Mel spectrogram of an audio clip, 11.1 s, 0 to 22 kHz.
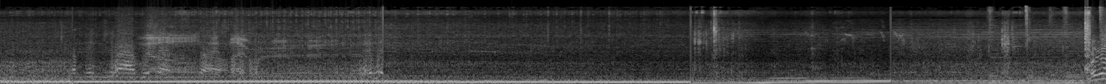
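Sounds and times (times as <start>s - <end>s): car engine running loudly: 0.0s - 11.0s.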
